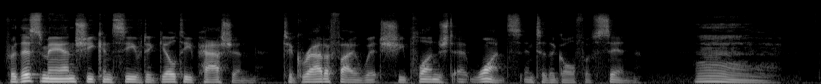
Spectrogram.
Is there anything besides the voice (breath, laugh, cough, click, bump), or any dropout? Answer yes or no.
yes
